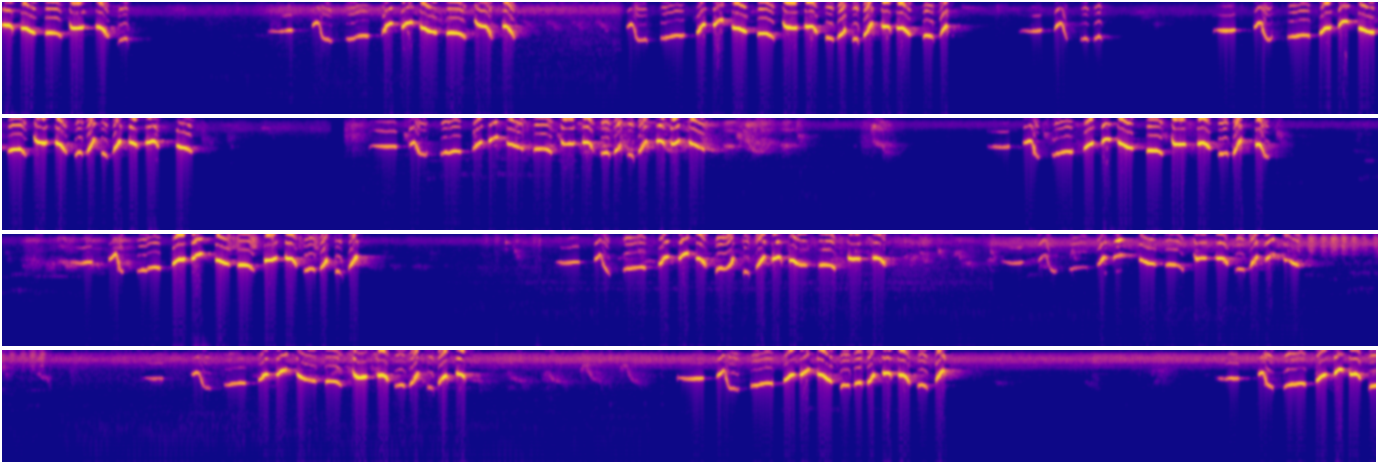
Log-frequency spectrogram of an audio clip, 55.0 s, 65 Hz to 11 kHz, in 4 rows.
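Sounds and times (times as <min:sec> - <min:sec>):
bird singing whistled phrases: 0:00.0 - 0:01.5, 0:02.6 - 0:05.3, 0:06.1 - 0:11.2, 0:12.1 - 0:15.8, 0:17.4 - 0:21.8, 0:23.6 - 0:26.6, 0:28.0 - 0:31.4, 0:32.8 - 0:41.7, 0:42.7 - 0:50.9, 0:53.4 - 0:55.0.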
